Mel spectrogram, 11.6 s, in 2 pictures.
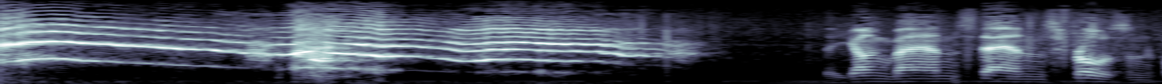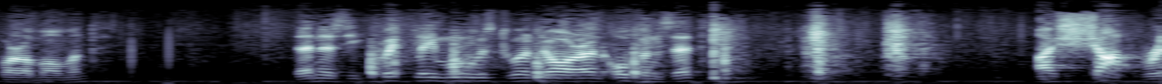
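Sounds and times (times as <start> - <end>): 
blood-curdling shriek of frustration and anguish: 0.0 - 3.6
speech: 4.3 - 6.4, 7.3 - 9.5, 11.0 - 11.6.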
